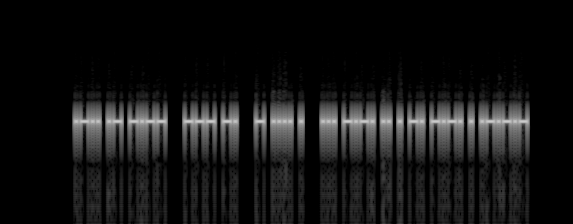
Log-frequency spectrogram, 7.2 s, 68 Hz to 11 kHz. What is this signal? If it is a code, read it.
Morse code, heard as a keyed tone, about 36 wpm, 700 Hz. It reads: LAY ON THE SCIENCE.
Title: Sentences from Top 1000 Words - Review Part 2 - 35wpm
